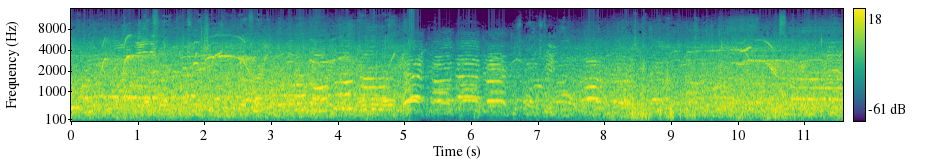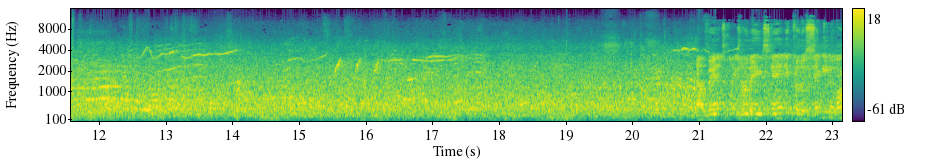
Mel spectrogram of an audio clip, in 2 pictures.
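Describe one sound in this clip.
A large crowd murmurs and chatters in a wide open space.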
